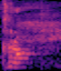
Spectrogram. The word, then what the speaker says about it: Grok: Do you say it as krok? Is it grok?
